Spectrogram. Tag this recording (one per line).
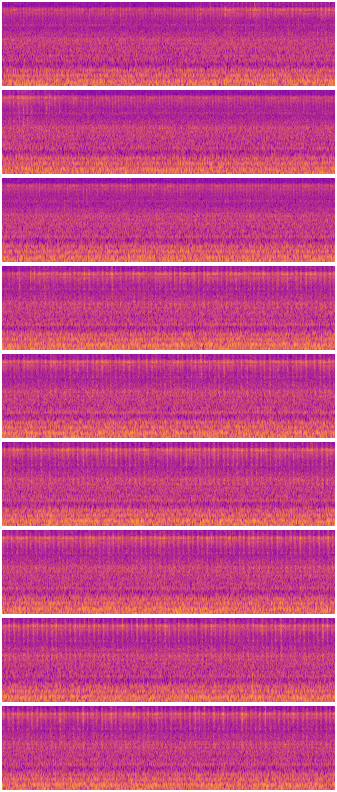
computer
cooler
factory
industrial
machine
machinery
mechanical
noise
